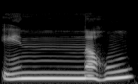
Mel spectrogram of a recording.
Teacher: هنا لدينا النون المشددة تحتاج غنة بمقدار حركتين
